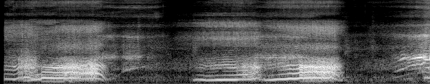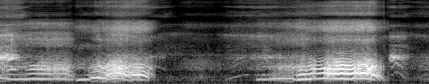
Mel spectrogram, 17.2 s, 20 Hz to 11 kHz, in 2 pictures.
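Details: Snoring with a rhythmic pattern: loud, rumbling, rattling snores on each breath, about 13 breaths a minute.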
